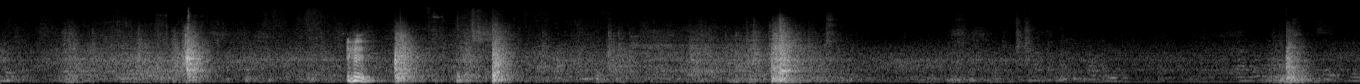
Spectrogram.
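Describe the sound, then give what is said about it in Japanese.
A window is closed during a church service, producing a few sharp clunks and thuds spread across a quiet, faintly murmuring background. “窓を閉めてください。”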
